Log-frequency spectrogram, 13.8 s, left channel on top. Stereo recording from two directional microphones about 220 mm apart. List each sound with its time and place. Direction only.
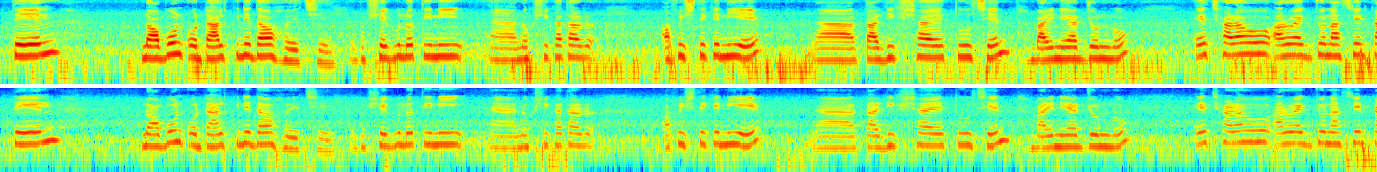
0.1 s speech: 20° left (ahead or behind)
